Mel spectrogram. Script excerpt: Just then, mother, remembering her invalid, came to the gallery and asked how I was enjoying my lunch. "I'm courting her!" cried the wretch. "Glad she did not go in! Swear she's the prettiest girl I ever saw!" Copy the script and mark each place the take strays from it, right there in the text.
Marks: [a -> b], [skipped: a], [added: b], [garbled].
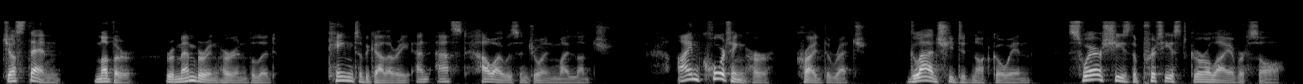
Just then, mother, remembering her invalid, came to the gallery and asked how I was enjoying my lunch. "I'm courting her!" cried the wretch. "Glad she did not go in! Swear she's the prettiest girl I ever saw!"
